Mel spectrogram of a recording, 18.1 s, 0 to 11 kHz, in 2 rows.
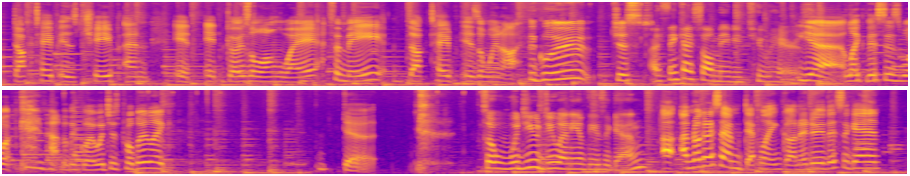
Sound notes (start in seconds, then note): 13.2 both snicker; 17.8 upbeat music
